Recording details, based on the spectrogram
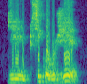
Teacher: essa sílaba que combina uma oclusiva com uma fricativa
